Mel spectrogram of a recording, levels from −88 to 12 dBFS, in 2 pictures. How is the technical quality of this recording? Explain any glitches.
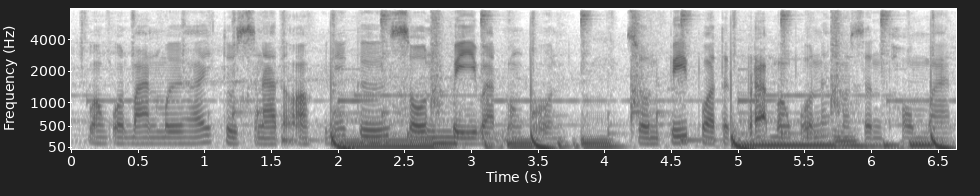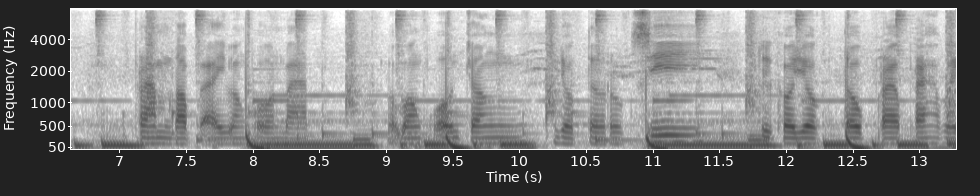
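No glitches or dropouts occur anywhere, and there's nothing on the recording that needs explaining.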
